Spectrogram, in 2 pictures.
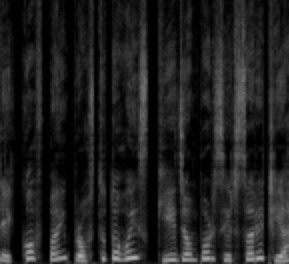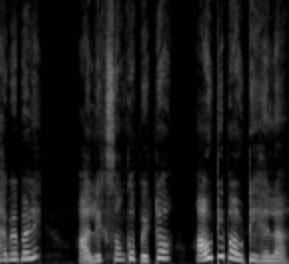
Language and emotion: Odia, fearful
